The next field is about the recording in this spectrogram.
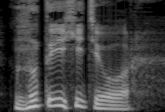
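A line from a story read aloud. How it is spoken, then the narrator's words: Sigh. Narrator (Russian): вздохнул я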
